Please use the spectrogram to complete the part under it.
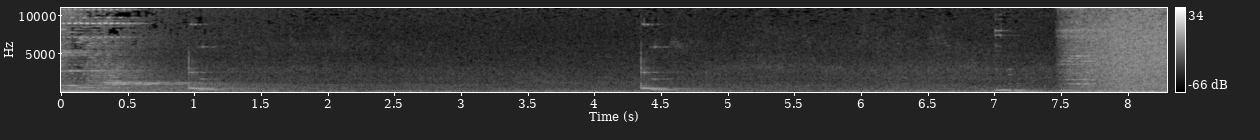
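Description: Soft electronic menu blips sound a few times.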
